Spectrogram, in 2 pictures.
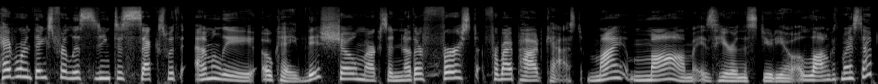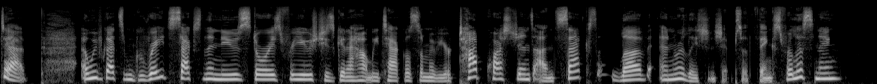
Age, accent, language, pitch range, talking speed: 40-59, American, English, 190-290 Hz, 210 wpm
